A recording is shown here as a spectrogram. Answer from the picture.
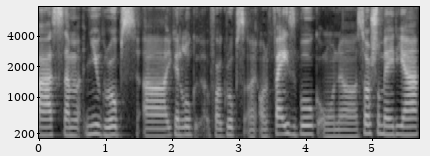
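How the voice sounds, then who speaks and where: With a non-native accent, a woman speaks at a fairly slow pace and fairly low pitch, her intonation fairly even on a very clean recording with a silent background. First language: not English. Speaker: podcast host and business coach. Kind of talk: solo podcast monologue about business marketing. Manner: halting, with fillers and restarts; stressed about speaking in second language.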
